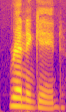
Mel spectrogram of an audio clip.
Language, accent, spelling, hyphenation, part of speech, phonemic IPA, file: English, US, renegade, re‧ne‧gade, noun / verb / adjective, /ˈɹɛ.nɪˌɡeɪd/, En-us-renegade.ogg
- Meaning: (noun) 1. An outlaw or rebel 2. A disloyal person who betrays or deserts a cause, religion, political party, friend, etc; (verb) To desert one's cause, or change one's loyalties; to commit betrayal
